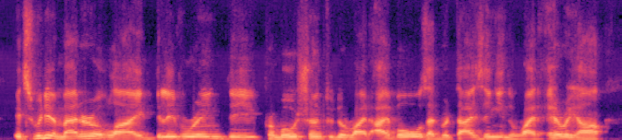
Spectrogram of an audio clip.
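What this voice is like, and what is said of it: Parisian French accent. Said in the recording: “I can tell from your accent, you sound Parisian.”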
